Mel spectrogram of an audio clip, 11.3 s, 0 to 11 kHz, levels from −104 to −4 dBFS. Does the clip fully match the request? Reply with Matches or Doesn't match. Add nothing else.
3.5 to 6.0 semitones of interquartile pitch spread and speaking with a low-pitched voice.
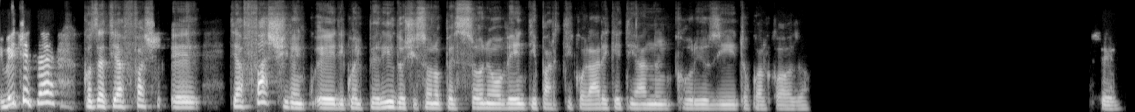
Matches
